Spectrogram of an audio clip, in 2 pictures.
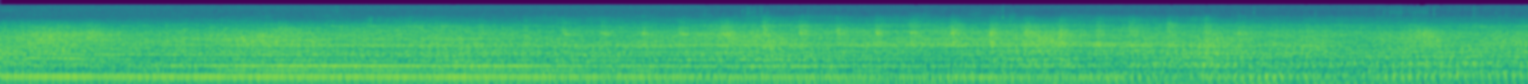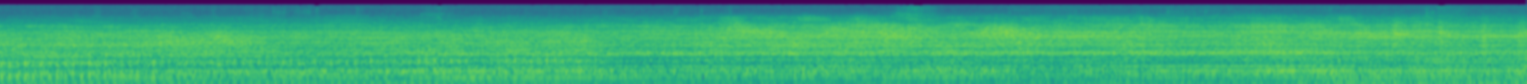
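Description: A train running along the line in the valley: a steady rumbling drone with a low hum, without a clear exhaust beat.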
